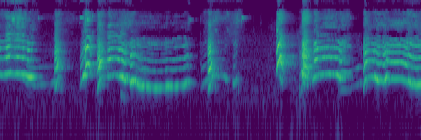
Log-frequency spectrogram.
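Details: Siberian Husky and a companion dog screaming together: drawn-out, wavering howl-like cries that bend down then up in pitch, in bursts of about one to two seconds separated by brief pauses.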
